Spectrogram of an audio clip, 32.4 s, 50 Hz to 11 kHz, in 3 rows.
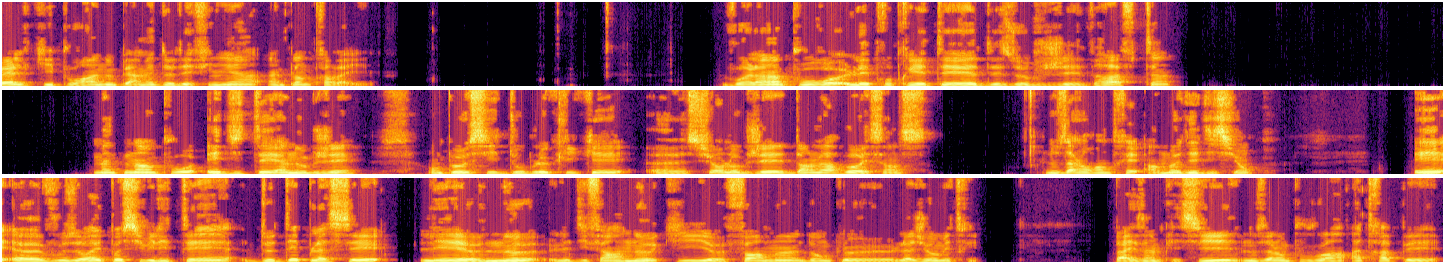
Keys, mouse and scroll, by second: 1.3 click, 2.3 scroll down 2, 2.4-3.0 scroll up 1, 3.2-4.6 drag, 5.8 scroll down 1, 6.1-6.7 scroll up 1, 13.0-13.6 scroll up 1, 14.3 click, 17.3 click, 20.4 scroll down 1, 20.5-21.2 scroll up 1, 27.5 scroll down 1, 27.7-28.3 scroll up 1, 31.7 click.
